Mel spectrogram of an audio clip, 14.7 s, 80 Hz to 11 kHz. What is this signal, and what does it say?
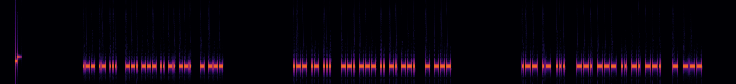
Morse code, heard as a keyed tone, about 39 wpm, 700 Hz. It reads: WAS GOING TO WAS GOING TO WAS GOING TO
